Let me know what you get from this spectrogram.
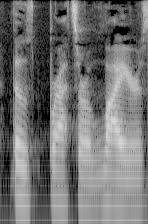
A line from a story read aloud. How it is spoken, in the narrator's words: Esme snapped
